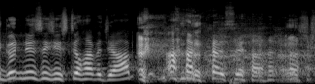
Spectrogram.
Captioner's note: laugh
